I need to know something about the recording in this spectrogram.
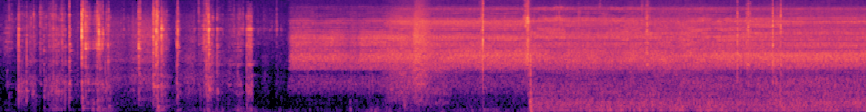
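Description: Clicks and knocks as a gas canister is screwed onto a backpacking stove burner. About a third of the way in, a steady hiss of escaping gas begins. A sharp click follows later, and then a steady low rush joins the hiss as the Jetboil stove's burner is lit and runs.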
